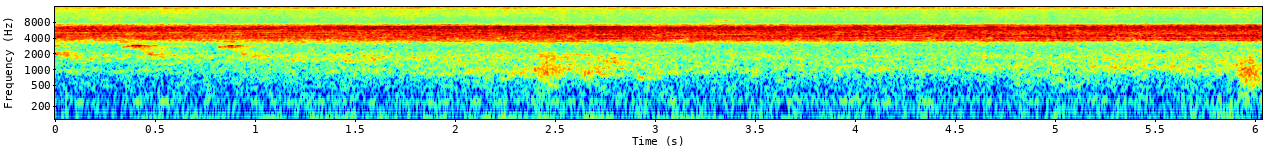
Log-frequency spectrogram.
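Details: Cicadas singing in July at the start of their summer season: a steady, high, hissing drone holds unbroken throughout, with a few faint bird chirps and low background rumble.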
